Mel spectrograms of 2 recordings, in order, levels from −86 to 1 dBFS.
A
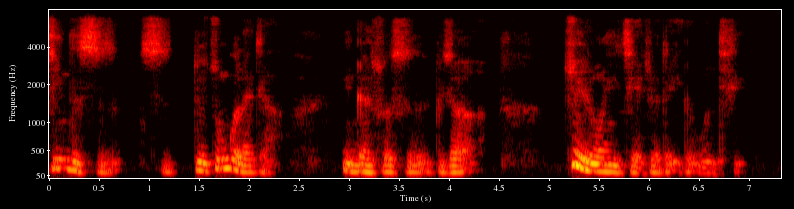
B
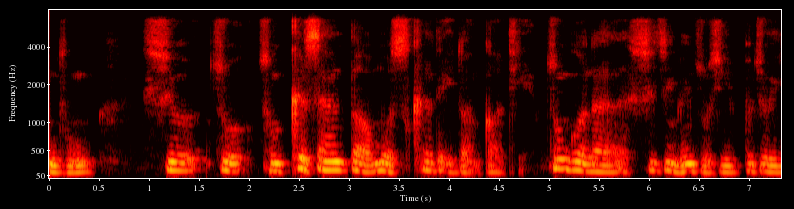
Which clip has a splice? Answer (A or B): B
